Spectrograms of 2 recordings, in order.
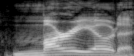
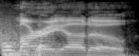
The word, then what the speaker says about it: Mariota: Roger Goodell announcing the Tennessee Titans drafting of Marcus Mariota.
